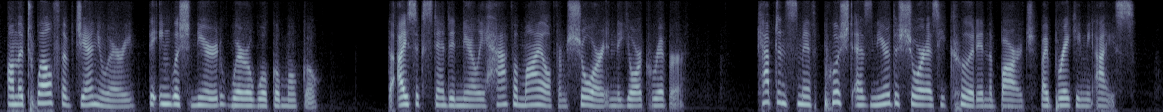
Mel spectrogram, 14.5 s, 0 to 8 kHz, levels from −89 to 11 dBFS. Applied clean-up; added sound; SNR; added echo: neural mask model RNNoise.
